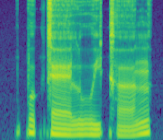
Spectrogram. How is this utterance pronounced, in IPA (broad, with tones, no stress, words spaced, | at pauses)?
pʊ˧k̚sɛː˨luː˨jkʰɐ˨˥ŋ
